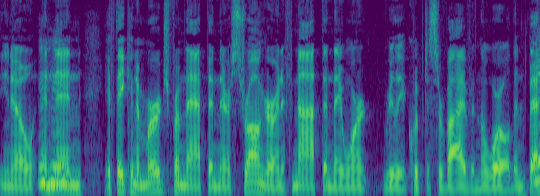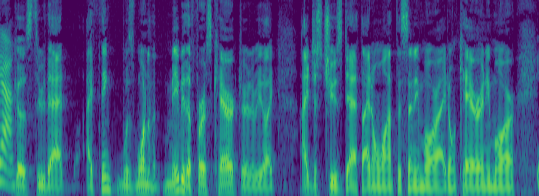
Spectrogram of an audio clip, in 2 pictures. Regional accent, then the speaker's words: the South, United States; You know, like I grew up in the South.

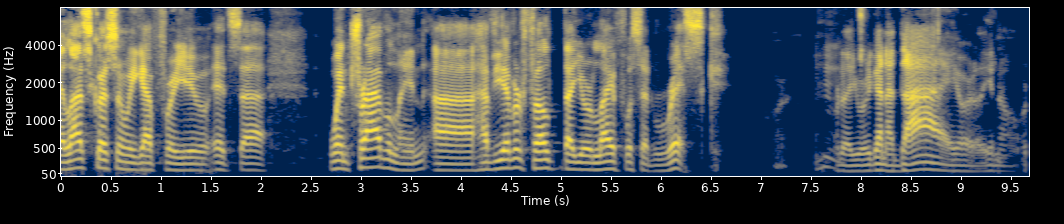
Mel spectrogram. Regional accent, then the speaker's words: East Coast, United States; now in Los Angeles, United States; I was used to that because I grew up in the East Coast.

